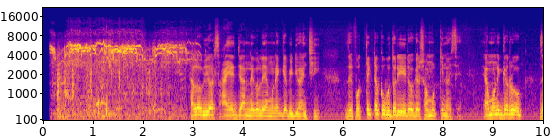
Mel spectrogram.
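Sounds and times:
bird trilling: 0.1s - 3.3s.

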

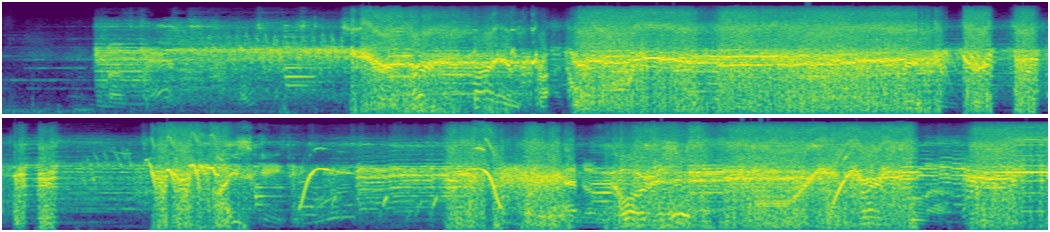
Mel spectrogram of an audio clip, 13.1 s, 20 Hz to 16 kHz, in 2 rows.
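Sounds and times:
loud cartoon music: 6.5s - 13.0s.

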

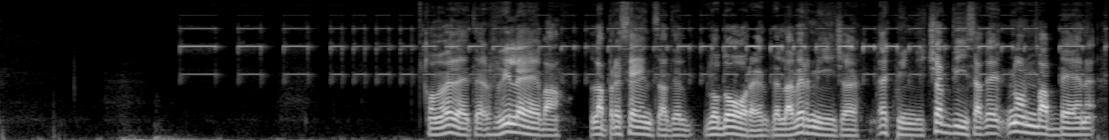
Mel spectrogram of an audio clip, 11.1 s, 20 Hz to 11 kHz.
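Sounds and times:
gas detector alarm beeping: 1.8s - 11.0s.

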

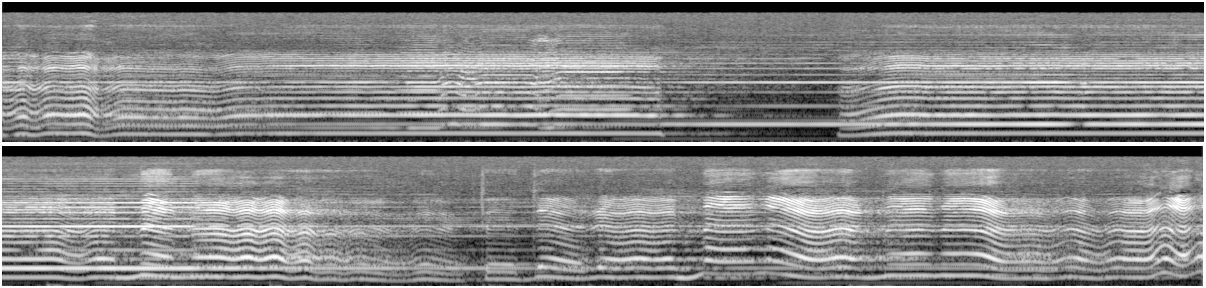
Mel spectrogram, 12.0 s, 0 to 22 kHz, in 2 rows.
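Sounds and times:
violin: 0.0s - 12.0s
woman singing: 0.0s - 12.0s.

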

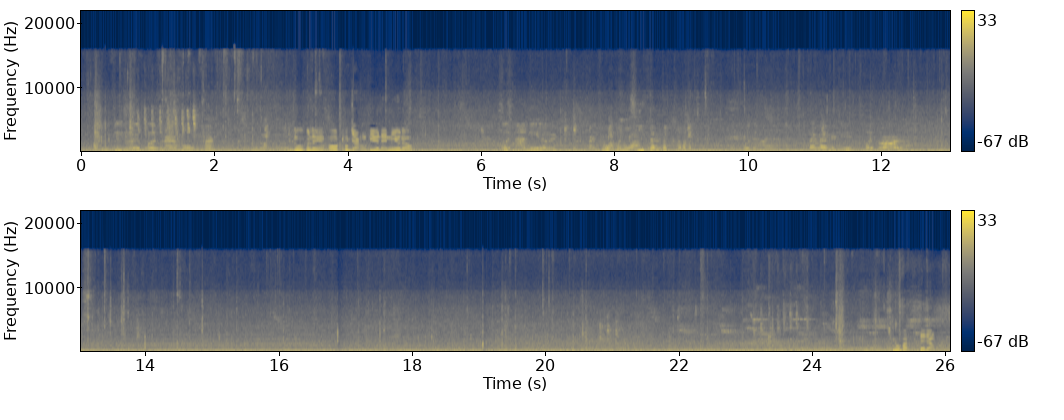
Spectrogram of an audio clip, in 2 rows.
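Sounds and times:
city traffic: 0.0s - 26.0s
falling rain: 0.0s - 26.0s.

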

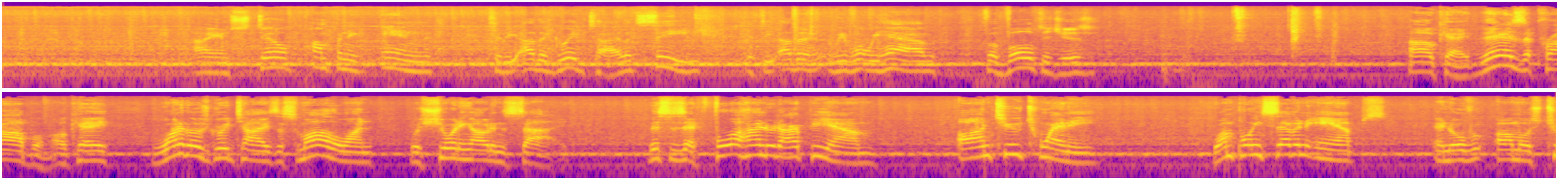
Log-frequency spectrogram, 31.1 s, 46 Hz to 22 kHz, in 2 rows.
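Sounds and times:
generator steady howl: 0.0s - 31.0s
motor-driven test rig humming: 0.0s - 31.0s.

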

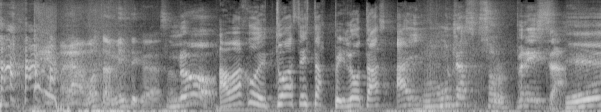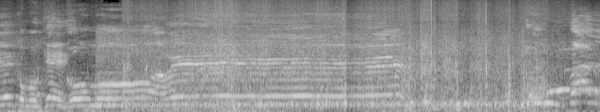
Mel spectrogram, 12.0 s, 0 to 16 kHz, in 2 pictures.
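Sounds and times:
plastic balls rattling: 7.5s - 11.5s.

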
